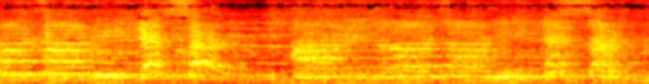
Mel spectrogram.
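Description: A group of children singing an action song together, with held notes and a couple of quick swooping pitch glides about one and a half and two seconds in.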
